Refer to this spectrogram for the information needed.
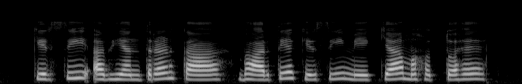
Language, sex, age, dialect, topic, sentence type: Hindi, female, 18-24, Hindustani Malvi Khadi Boli, agriculture, question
